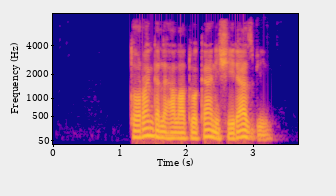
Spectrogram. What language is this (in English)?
Central Kurdish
